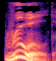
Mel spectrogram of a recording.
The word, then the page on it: ruled: British English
